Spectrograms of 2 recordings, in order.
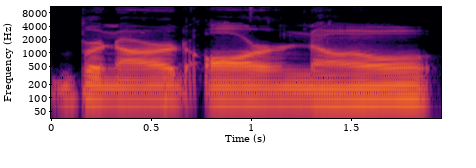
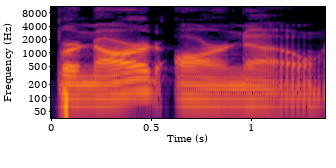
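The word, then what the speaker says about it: Arnault: do you know who Bernard Orno Bernard Arno I believe it's how you say his name no he's the head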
